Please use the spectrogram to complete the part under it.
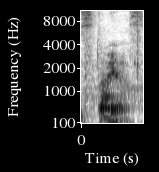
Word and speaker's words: Stiers: Ich habe mal ein Interview mit Jamie Farr, dem äh, Schauspieler, der Max Klinger gespielt hat, gehört und der hat das so ausgesprochen. Danach habe ich das geübt. David Ogden Stiers.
